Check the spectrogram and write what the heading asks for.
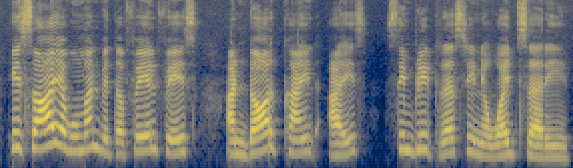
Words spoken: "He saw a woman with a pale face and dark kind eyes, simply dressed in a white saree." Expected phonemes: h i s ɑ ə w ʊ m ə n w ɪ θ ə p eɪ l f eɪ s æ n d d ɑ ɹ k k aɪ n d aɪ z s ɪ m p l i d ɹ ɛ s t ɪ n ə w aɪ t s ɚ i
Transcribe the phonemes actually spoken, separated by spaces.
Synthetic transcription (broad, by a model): h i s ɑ ə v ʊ m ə n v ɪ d ə f eɪ l f eɪ s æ n d d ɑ ɹ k k aɪ n d aɪ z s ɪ m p l i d ɹ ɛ s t ɪ n ə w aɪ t s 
